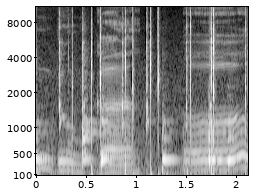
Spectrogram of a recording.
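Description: A man sings a folk song to a two-headed barrel drum struck with a stick and hand, with sharp hand claps keeping time throughout.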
